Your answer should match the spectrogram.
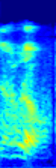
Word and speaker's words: pseudo: And if you're going to give this quota right, what's the word, Suedo, when you say? – Pseudo? – When P-S-E-U-D-O. – Pseudo. – Pseudo, I'm sorry, I didn't know how to pronounce it. I never pronounce it, I only read it.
